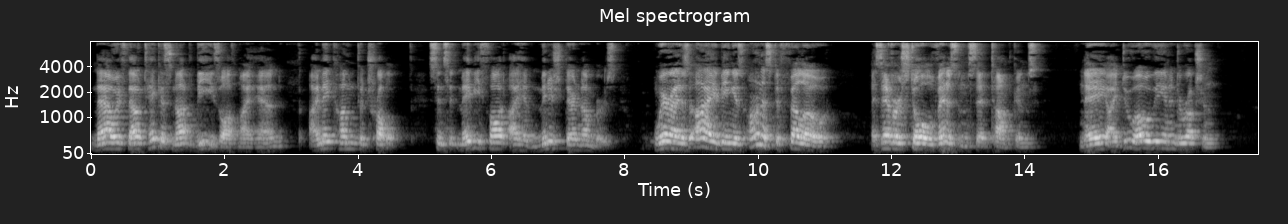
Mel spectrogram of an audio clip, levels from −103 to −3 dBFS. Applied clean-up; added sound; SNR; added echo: none; none; none; reverberation time 0.3 s.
